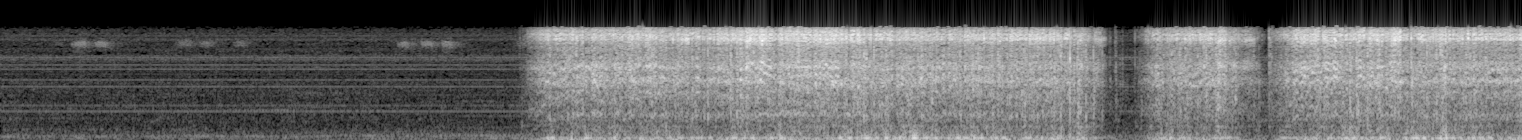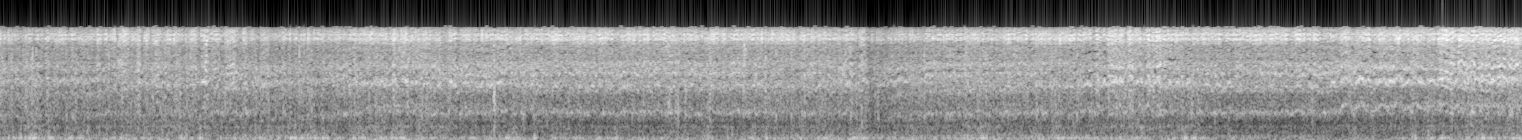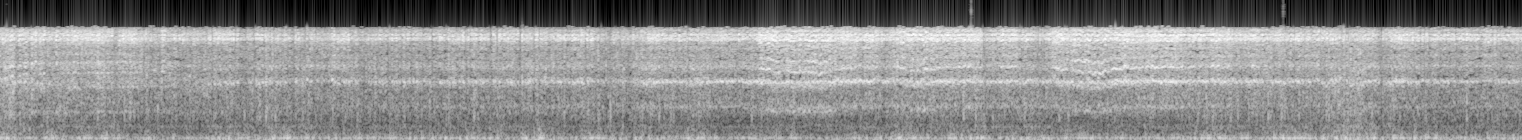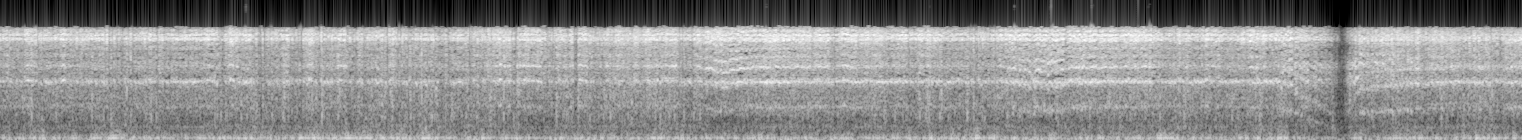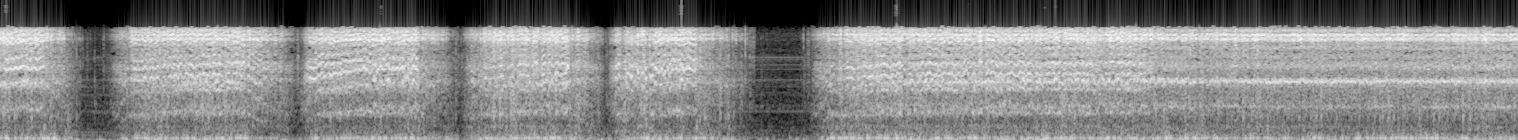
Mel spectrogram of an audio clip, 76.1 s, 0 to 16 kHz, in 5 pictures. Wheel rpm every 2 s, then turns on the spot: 0, 0, 50, 160, 160, 80, 100, 160, 160, 190, 190, 180, 180, 200, 210, 200, 230, 230, 230, 230, 230, 230, 240, 240, 230, 230, 230, 230, 230, 150, 160, 140, 150, 120, 100, 210, 230, 230.
none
